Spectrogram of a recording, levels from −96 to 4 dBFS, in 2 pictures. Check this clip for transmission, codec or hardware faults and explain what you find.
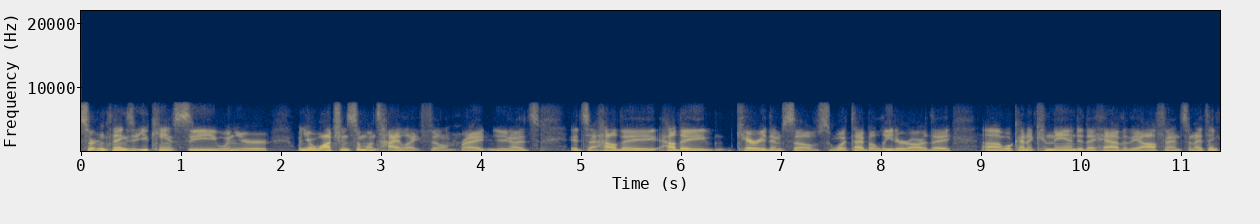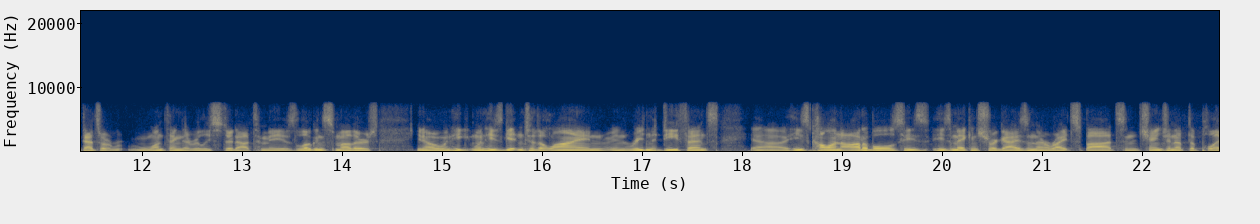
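No faults found; the speech shows only the light coding character of an AMR wideband (HD Voice) link, with nothing above 7.5 kHz, which fits a rate around 15.85 kbit/s.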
